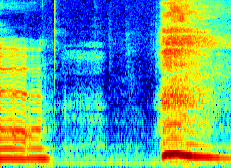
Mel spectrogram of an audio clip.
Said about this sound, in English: Yeah. That was a good yawn. That felt good.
